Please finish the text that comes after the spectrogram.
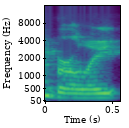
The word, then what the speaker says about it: Burleigh: nina please yes so okay so it's nina burley i am uh a um uh midwestern born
